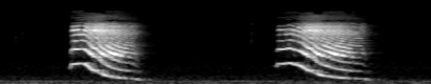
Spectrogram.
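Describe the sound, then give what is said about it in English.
Two raspy elk cow calls blown with an exhale on an open-reed call, each about half a second long and sliding downward in pitch, loud and alone over a faint steady low hum. “I'm going to blow a cow sound with this open reed.”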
